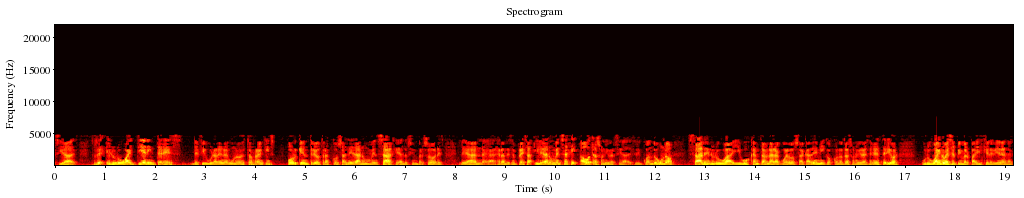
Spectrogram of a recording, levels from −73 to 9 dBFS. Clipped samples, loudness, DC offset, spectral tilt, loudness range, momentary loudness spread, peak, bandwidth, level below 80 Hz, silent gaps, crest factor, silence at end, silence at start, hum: under 0.1%; -18 LUFS; 0.5%; -10.5 dB/octave; 4 LU; 12 LU; 0 dBFS; 5 kHz; -46 dBFS; none; 18 dB; 0 s; 0 s; none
